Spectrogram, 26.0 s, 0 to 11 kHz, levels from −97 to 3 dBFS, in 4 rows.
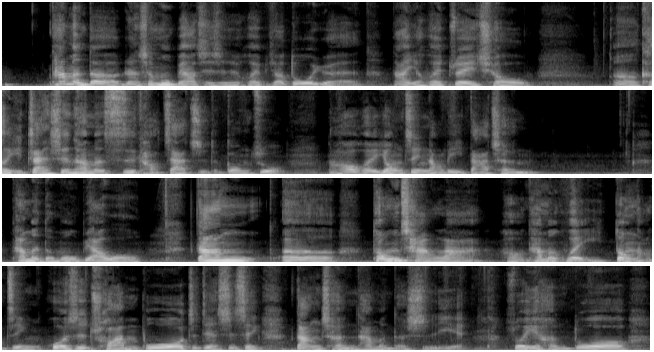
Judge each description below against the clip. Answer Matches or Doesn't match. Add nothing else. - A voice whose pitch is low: Doesn't match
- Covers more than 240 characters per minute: Doesn't match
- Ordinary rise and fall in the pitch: Matches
